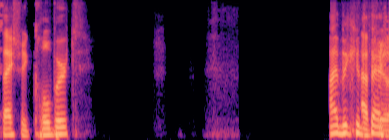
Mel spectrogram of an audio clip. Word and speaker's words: Colbert: Colbert. Why is his name pronounced Colbert and not Colbert? Because he's French Canadian.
